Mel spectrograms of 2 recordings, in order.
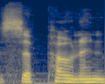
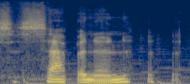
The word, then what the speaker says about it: saponin: Today's word is Saponin. I keep wanting to pronounce it Saponin, but it is Saponin.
